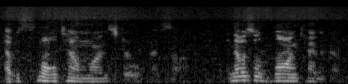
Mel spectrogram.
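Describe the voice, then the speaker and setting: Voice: medium pitch, brisk, fairly bright tone. Massachusetts-accented speaker on a noisy call. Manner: chatty, laughs often, spells words out. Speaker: panelist. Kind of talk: casual panel chat.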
